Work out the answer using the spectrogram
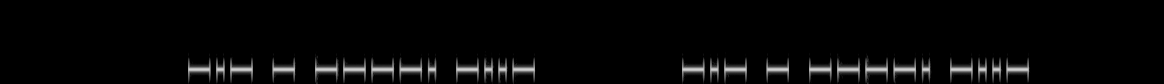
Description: Morse code, heard as a keyed tone, about 17 wpm, 700 Hz. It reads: KT9X KT9X
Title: USA Call Signs - 4 Characters - Repeated 2x - 17wpm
